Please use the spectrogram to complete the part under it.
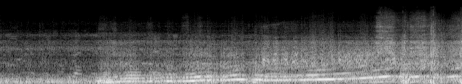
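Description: A car engine revs loudly, rising in pitch.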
